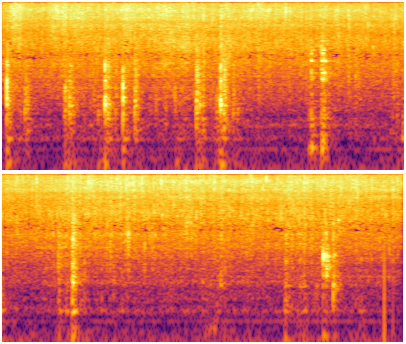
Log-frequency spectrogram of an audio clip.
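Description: Fish fillets and spinach with tomato frying in skillets with a steady sizzle. A wooden spoon stirs in the pan and knocks against it several times in the first few seconds, then once or twice later on.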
